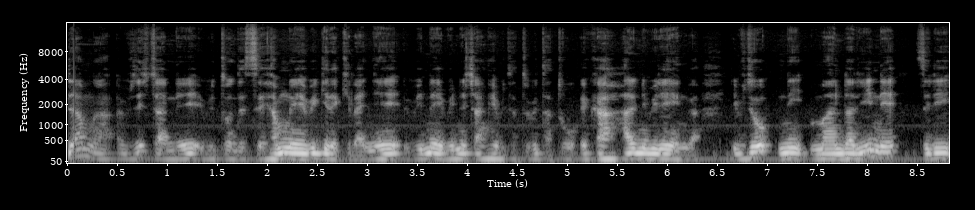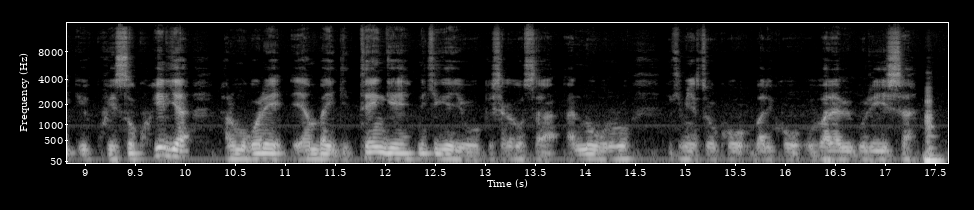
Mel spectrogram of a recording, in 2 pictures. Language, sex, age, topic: Rundi, male, 25-35, agriculture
